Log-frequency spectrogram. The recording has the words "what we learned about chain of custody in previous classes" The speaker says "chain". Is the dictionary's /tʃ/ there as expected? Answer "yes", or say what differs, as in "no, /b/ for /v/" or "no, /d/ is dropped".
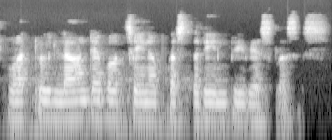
no, /s/ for /tʃ/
